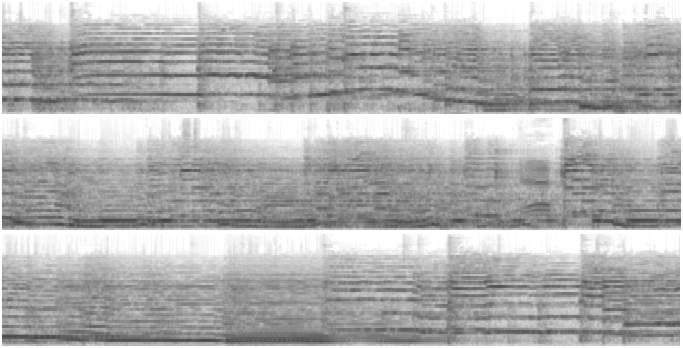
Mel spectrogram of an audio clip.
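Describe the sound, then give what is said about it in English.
A heavily saturated electric guitar plays sustained, singing notes and bending melodic lines, with echo trailing each phrase. It's loud and continuous throughout, with no talking. “And then, so I'll dial up this kind of tone where there's a lot of saturation, you know, and it just, you know.”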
